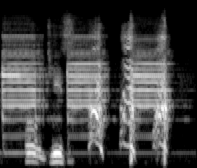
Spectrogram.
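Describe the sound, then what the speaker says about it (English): A loud reminder alarm beeps in a steady electronic tone close by, with a voice exclaiming over it in short bursts. "That's my alarm to remind me to go home."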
